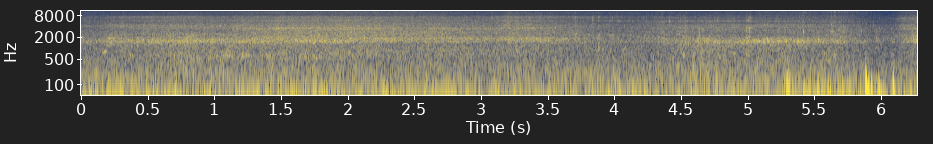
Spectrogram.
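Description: Small waves washing on a sandy shore, a steady hiss of surf with wind rumbling on the microphone. A brief low thump comes a little before the end.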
